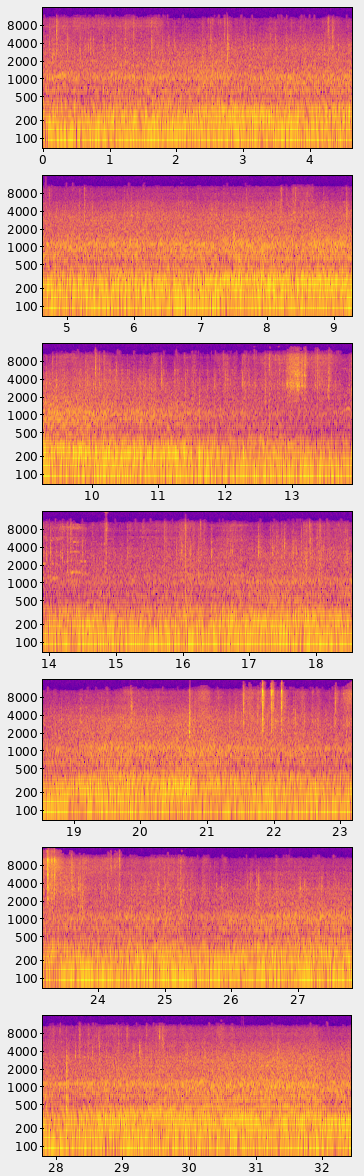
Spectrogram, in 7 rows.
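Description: BMW 330d Touring's three-litre straight-six diesel engine and road noise heard inside the cabin while it is driven hard on a race track. The engine note rises and falls through gear changes and corners, and it climbs steadily near the end under acceleration.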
